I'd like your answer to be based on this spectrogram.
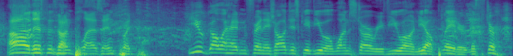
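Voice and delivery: mock indignant. Acted victim addressing stranger.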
